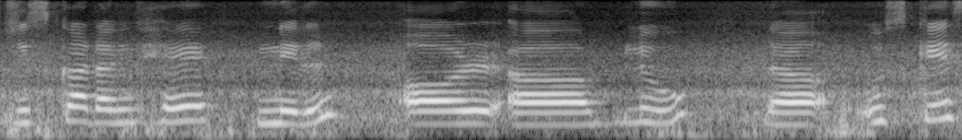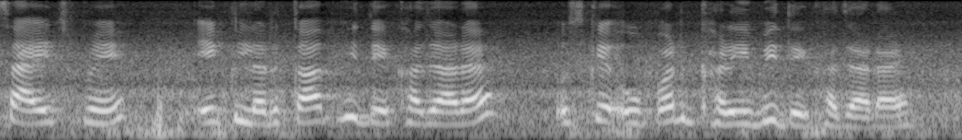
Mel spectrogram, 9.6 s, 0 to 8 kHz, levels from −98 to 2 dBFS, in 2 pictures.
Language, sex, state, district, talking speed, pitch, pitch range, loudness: Hindi, female, Uttar Pradesh, Hamirpur, 155 wpm, 255 Hz, 240-290 Hz, -18 LUFS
